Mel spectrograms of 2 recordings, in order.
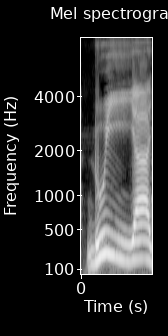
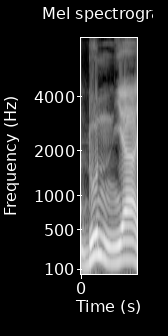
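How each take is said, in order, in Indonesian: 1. Bunyi n menyatu dengan y. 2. Bunyi n terdengar jelas sebelum y. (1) "jangan dibaca duya" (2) "jelas dibaca dunya"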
